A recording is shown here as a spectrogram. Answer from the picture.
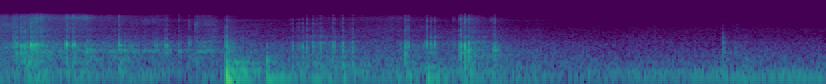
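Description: Paper picture book being handled and lifted: rustling pages and a few light knocks, with one sharper thump just over a second in, dying out after about two and a half seconds. A low steady hum runs underneath.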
